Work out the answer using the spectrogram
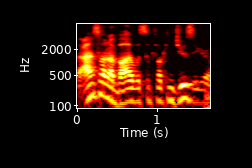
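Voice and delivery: mild yelling outburst, faint echo of screaming. Retelling what they screamed after blacking out: imitating own past screaming. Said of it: "apparently I was screaming out of the top of my lungs".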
